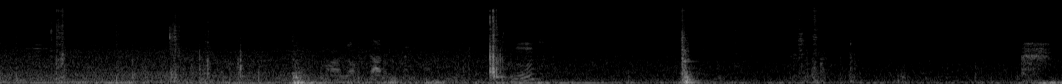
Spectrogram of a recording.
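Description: Door of a Rover P6 being unlatched and opened: three sharp clicks and knocks a couple of seconds apart, over a low rumble.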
